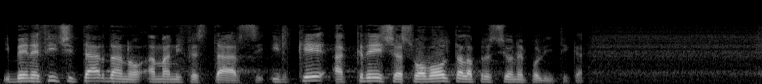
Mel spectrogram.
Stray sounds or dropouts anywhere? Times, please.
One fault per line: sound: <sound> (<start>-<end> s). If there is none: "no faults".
no faults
